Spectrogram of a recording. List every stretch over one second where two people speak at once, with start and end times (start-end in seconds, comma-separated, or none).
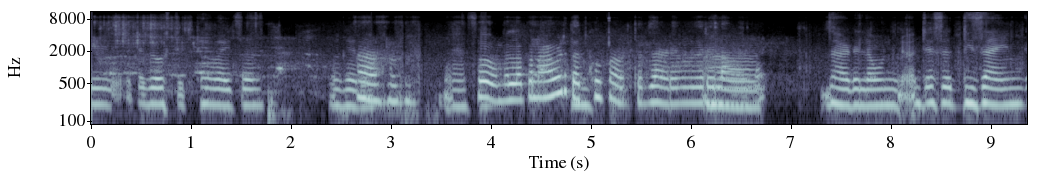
none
